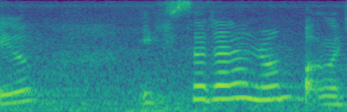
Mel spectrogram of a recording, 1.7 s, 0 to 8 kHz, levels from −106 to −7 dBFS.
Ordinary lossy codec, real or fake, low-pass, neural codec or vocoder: none; real; none; none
